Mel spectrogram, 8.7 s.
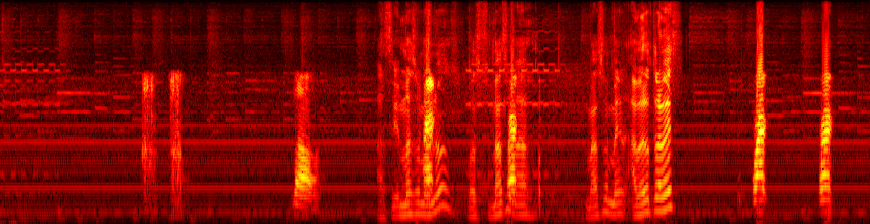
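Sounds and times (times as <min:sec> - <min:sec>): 
faint steady hum: 0:00.0 - 0:08.6
voice imitating a frog croak: 0:01.4 - 0:01.9
speech: 0:02.9 - 0:06.9, 0:07.5 - 0:08.4.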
